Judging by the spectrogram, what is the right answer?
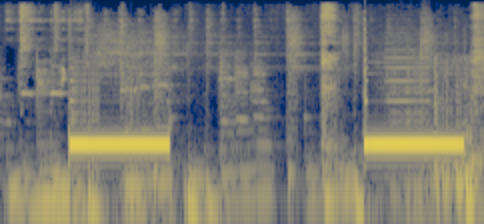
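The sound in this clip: Telephone tones while placing a live double call: two long steady tones, each about a second, separated by a stretch of other mixed sound, both fairly loud.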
